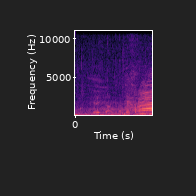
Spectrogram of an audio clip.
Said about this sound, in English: trying to push the cows out the open area into their fresh grass for eating this morning.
